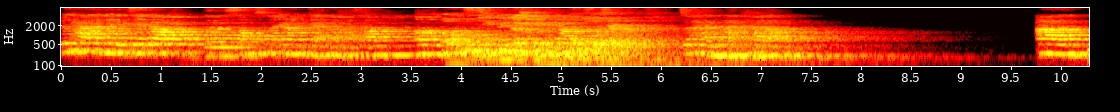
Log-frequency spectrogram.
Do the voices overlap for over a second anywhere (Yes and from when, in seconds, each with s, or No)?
Yes, from 3.8 s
